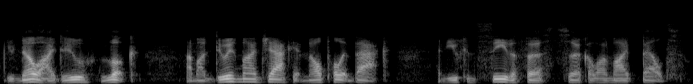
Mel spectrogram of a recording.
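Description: A man's voice: sits low, moderate pace, no room sound, muffled recording. A man voicing an anxious, earnest young boy in a storybook, with a pleading, honest manner. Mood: firm.

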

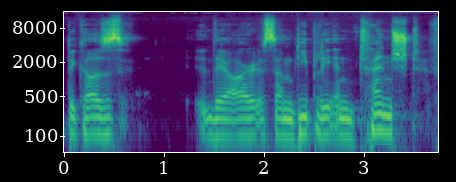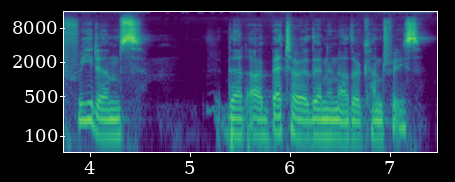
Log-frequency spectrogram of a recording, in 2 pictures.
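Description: Middle-aged man from Germany, outspoken, firm, lowish voice, handheld mic. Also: steady tone, takes it slowly, darkish tone. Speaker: event speaker. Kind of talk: personal statement to an audience.

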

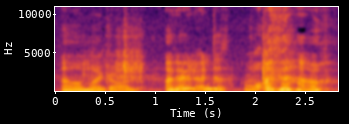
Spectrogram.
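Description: Gushing young woman, high-pitched casual chat. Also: big pitch swings, normal speed, noisy background. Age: young adult. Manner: gushing, giggly, exclamatory. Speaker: reaction video vlogger. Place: small bedroom, indoors. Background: music from videos being watched.

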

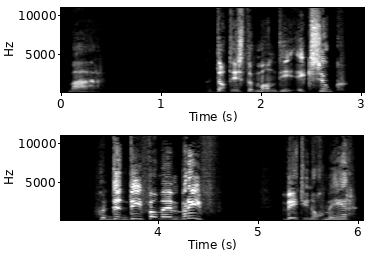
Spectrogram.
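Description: An actor playing a bold, eager young apprentice musketeer in a radio play, with an insistent manner. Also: male voice, sits high, wildly swooping pitch, takes it slowly, pushed and bright, dry recording, exaggerated voice. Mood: urgent, curious. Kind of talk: Dutch radio play acting.

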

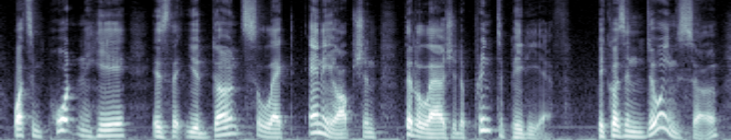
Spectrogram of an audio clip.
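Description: A man in his forties giving a clear, step-by-step scripted software tutorial in a bright studio. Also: lowish voice. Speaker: software trainer.

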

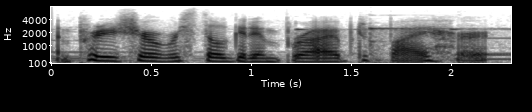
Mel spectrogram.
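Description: A woman's voice: medium pitch, steady tone, brisk, vocal fry, dull audio, faint music behind. A woman giving casual gameplay commentary with dry, wry asides.

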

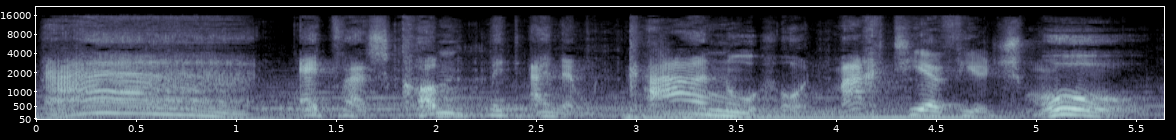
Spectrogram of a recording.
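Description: A blustering, comic Viking from a cartoon audio play. He is gruff and gravelly, a little high for a man, and leaps wildly up and down in pitch. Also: big pitch swings, extremely slow, music in the background, heavily acted. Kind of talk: animated audio drama acting.

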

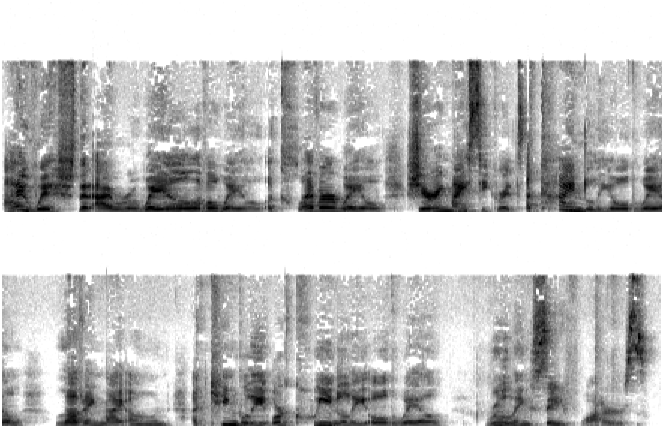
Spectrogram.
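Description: A woman in her thirties, a children's librarian, reads a picture book aloud and chats to young listeners with expressive wonder and drawn-out emphasis. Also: medium pitch. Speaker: children's librarian hosting storytime. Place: living room at home, indoors.

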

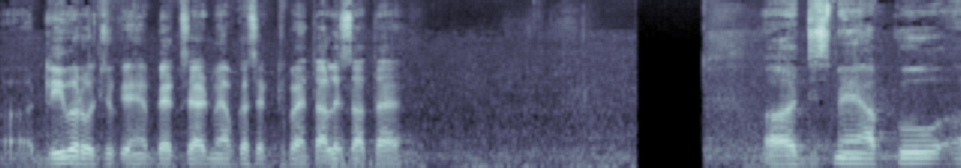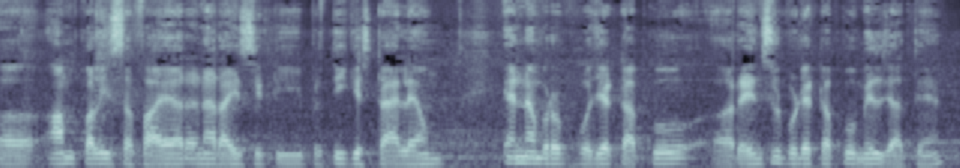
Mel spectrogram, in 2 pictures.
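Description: A man's voice: lowish voice, steady tone, moderate pace, darkish tone, slight background noise. A man giving a walking property sales tour outdoors at a construction site, explaining things with many English terms mixed in. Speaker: real estate agent.

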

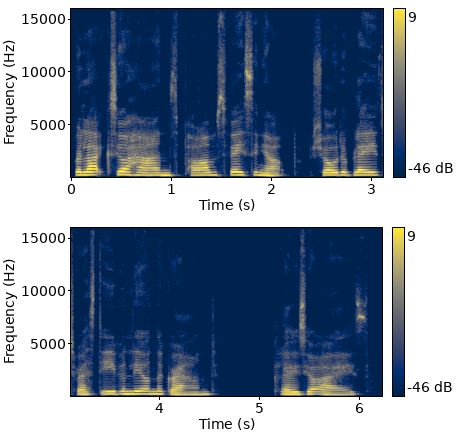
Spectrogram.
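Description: A woman guides a body scan meditation in a calm, measured way. Her voice sits a little high and stays very level, with little rise or fall. She gives short instructions in a close, very dry recording. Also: dry recording.

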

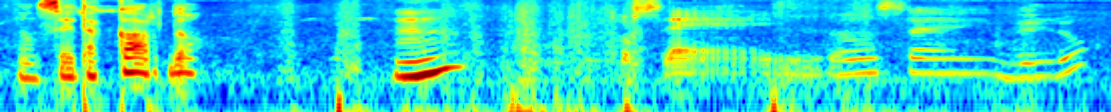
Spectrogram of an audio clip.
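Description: An affectionate catgirl, played by a woman, coos close to the ear in an ASMR roleplay. Her breathy, often whispered voice is fairly high and creaky, repeating words softly and playfully. The close binaural recording carries clear background noise. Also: very slow, heavily acted. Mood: teasing, cooing. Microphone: close binaural microphone.

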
